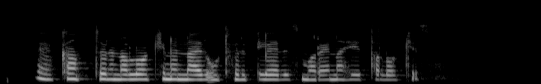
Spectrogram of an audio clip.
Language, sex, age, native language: Icelandic, female, 20-29, Icelandic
